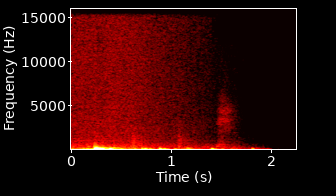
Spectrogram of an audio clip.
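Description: Low thumps and rumble of a handheld microphone being handled as it is lowered: one strong thump about a quarter second in, then weaker knocks dying away over about a second and a half before the sound cuts out.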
